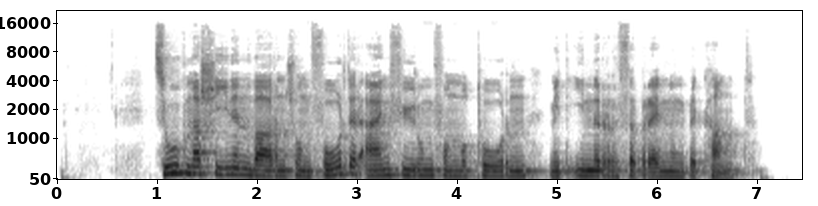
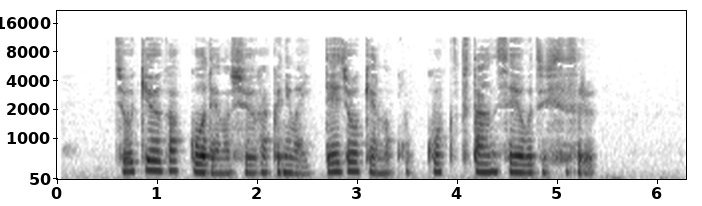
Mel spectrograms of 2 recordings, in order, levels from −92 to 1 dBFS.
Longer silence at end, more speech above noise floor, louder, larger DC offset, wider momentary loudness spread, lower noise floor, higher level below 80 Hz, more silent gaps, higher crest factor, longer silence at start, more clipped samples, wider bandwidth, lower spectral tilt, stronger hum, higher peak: about the same, 0.6 s vs 0.7 s; first, 49 dB vs 38 dB; first, -19 LUFS vs -22 LUFS; neither; second, 7 LU vs 12 LU; first, -68 dBFS vs -59 dBFS; about the same, -56 dBFS vs -58 dBFS; neither; about the same, 16 dB vs 20 dB; first, 1 s vs 0.6 s; neither; first, 15.5 kHz vs 11.5 kHz; first, -7.5 dB/octave vs -5 dB/octave; neither; about the same, -4 dBFS vs -2 dBFS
